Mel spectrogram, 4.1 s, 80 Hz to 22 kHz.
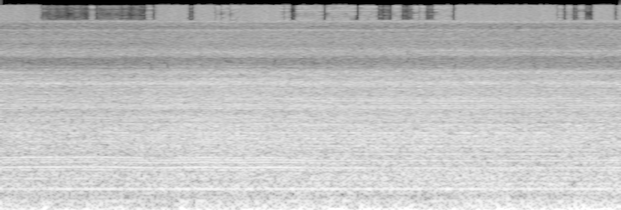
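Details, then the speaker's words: MG ZS EV on a warm day after a 144-mile motorway trip, heard under the bonnet near the motor and coolant pipework; the radiator cooling fan runs with a constant, even rushing whir and no rattle or scrape, working normally. "oh yeah the the fan is the fan on the radiator is is wearing away"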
